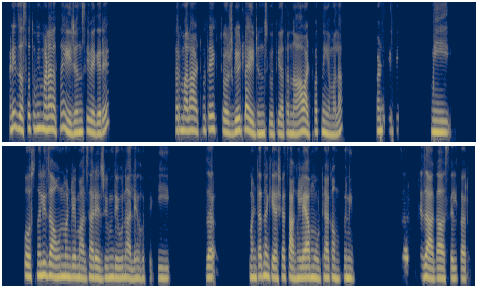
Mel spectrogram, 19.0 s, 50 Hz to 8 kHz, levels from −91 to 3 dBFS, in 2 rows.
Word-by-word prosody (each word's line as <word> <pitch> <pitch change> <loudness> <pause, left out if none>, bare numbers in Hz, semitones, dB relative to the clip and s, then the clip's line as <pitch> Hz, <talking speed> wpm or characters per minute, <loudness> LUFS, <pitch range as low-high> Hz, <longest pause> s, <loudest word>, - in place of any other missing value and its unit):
आणि 270 +4 +1
जसं 245 0 0
तुम्ही 255 0 +2
म्हणालात 240 -2 +3
ना 270 - -3
एजन्सी 200 0 +2
वगैरे 180 - 0 1.3
तर 225 0 -2
मला 225 0 +2
आठवतं 220 +3 -5
आहे, 245 - +4
एक 240 - -4
चर्चगेटला 205 +4 +2
एजन्सी 180 -1 0
होती, 175 +1 -5
आता 175 +3 -4
नाव 175 +5 +1
आठवत 200 +1 -1
नाही 195 -3 +2
आहे 160 -2 -1
मला. 170 +7 -2 0.7
पण 220 0 +2
तिथे 215 +2 -17 0.7
मी, 195 -2 +3 1.0
पर्सनली 210 +2 +2
जाऊन 190 -2 +3
म्हणजे 185 -1 +2
माझा 170 +2 -1
रिझ्यूम 175 +1 +1
देऊन 175 0 +1
आले 165 -1 -1
होते 165 -1 -7
की 170 -2 -4 0.8
जर 180 0 +2 0.7
म्हणतात 180 +1 +1
ना 210 - +4
की 180 - -2
अशा 175 +2 -1
चांगल्या 175 0 +4
मोठ्या 175 0 +2
कंपनीत. 170 0 0 1.0
जर 180 - -3
कुठे 185 0 -12
जागा 170 -2 +3
असेल 165 +1 -3
तर, 160 -1 -3
185 Hz, 145 wpm, -24 LUFS, 170-210 Hz, 1.3 s, आहे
